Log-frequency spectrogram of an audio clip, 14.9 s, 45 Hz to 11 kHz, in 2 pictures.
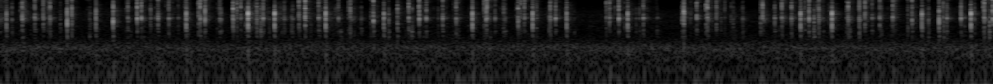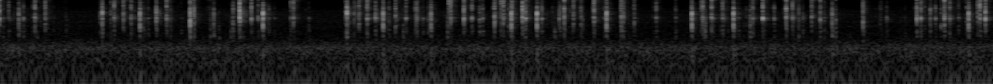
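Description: Fingertips of both hands type continuously on a tenkeyless mechanical keyboard with plastic keycaps. The result is a fast, steady stream of short, bright clacks with a low background hum, broken by brief pauses near the 4.5, 8, and 10 second marks. Each keystroke cuts off almost instantly.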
